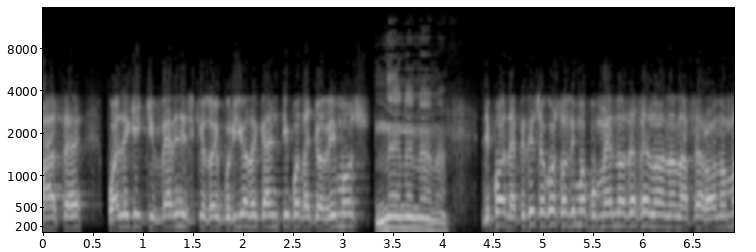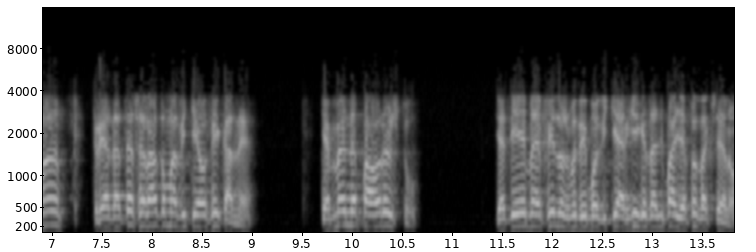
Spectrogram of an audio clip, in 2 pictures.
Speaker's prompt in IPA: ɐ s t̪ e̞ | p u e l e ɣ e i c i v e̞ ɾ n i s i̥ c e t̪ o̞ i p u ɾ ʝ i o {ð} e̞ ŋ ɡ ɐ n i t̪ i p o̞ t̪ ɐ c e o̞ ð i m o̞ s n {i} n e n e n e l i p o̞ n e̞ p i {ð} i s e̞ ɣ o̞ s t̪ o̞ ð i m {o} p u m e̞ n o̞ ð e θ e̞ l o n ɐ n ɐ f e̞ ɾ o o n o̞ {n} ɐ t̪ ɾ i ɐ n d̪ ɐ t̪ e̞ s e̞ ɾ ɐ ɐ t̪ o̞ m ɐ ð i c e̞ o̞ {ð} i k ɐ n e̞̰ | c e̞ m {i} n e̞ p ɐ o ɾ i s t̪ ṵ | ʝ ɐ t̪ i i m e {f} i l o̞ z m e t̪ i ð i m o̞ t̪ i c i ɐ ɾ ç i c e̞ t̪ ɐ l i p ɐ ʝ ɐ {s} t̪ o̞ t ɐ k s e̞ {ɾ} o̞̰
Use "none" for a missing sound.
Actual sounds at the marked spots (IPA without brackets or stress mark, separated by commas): ð, e, ð, o, m, θ, e, f, f, ɾ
